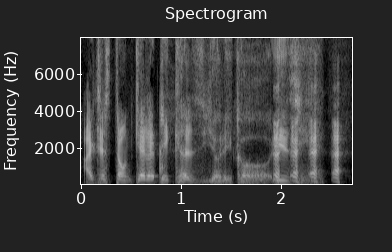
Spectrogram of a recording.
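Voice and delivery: lightly voiced low tough guy, accented "Yuriko"; imitated Wolverine. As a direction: mimic him dropping low on "Yuriko". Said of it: "keep saying Yuriko that way".

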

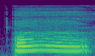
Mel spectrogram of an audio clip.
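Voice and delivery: short, high-pitched mock yell; sudden high "ah" of a pretend yell. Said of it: "It's not just a yell".

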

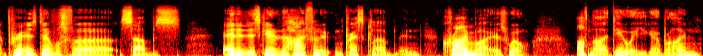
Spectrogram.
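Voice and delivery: rough-and-ready British character read; British accent. Shown as a demonstration. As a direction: deliver the script in a British accent. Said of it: "you sounded like Brad Pitt".

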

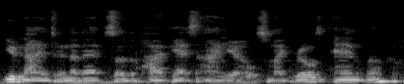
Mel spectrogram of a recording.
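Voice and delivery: low, soft sultry host voice; sexy acting voice. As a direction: purr it like a late-night host. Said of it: "the sexy acting voice".

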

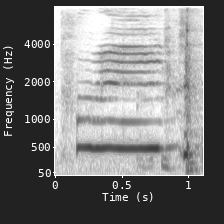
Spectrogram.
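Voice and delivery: very high, loud teasing cry; mock squeal. Mock verdict shouted at friends.

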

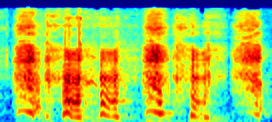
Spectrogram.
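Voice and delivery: a real, easy laugh at the host's joke; good-natured chuckle; amused laugh. Real, not acted. Joking about being a carpetbagger.

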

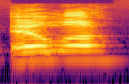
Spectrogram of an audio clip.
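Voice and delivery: "ella" loud, with a lazy English uh; common mispronunciation. Retold or imitated. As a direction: imitate learners starting elefante as "ella". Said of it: "it's not ella".

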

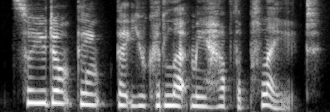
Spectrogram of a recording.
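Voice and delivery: brisk, high-pitched request; businesslike question, voice lifted. A narrator's reading. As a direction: ask briskly, pressing the point. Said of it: "she asked briskly".

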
